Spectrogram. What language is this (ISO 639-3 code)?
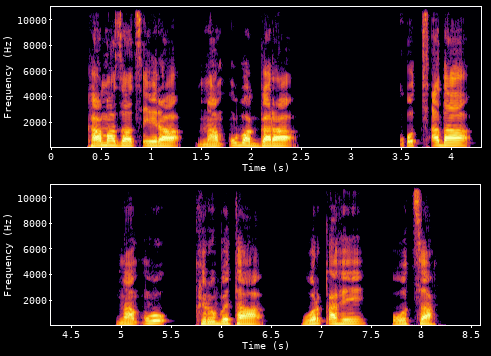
gmv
